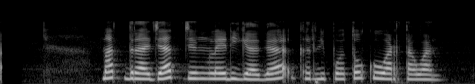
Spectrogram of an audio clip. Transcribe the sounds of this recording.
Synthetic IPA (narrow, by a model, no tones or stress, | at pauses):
mat̪̚dɾad͡ʒat̪̚d͡ʒɨŋlediɡaɡakɨrdipɔt̪ɔkuwart̪awan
